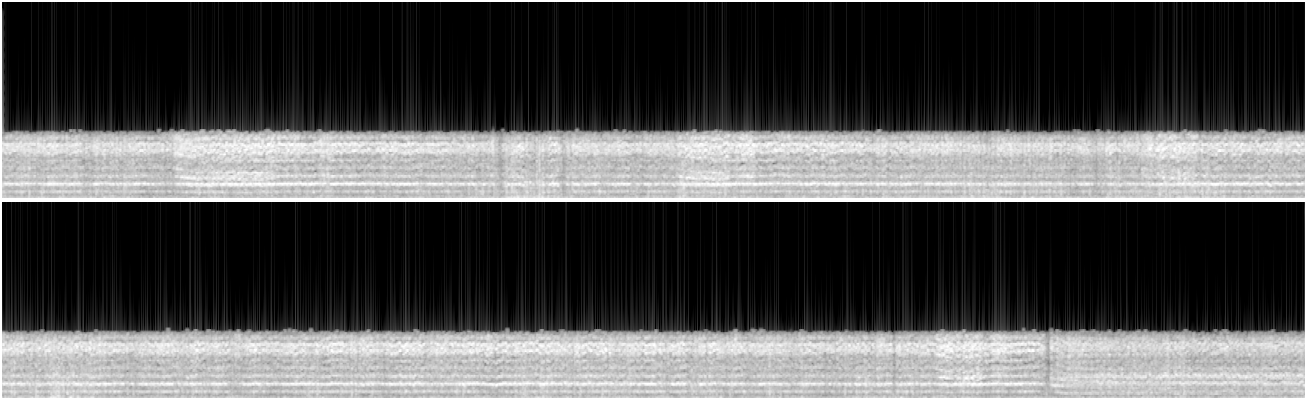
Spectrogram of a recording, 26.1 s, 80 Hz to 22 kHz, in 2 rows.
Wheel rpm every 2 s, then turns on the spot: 230, 220, 230, 230, 230, 230, 230, 230, 230, 230, 240, 220, 200.
none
